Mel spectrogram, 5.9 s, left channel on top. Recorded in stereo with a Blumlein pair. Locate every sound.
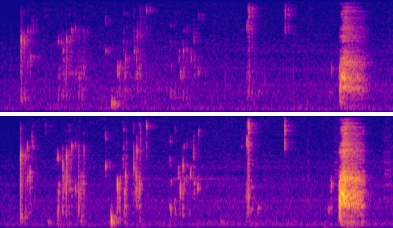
0.3 s a gasp: 45° right, 0.6 m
